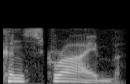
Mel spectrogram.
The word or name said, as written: conscribe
